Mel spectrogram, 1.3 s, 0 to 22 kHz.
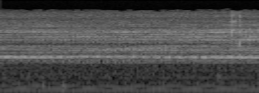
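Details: Kunming KXM10 cutter grinder (Deckel clone) on its first run, with 3-phase power from a single-phase Yaskawa VS Mini inverter and a 5-second soft start. The spindle holds a smooth, steady high whine near 5,000 rpm (advertised 5,200), with no rattle. Normal.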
